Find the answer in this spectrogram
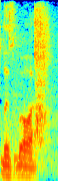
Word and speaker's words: Lisboa: lisbon lisbon or for the locals it's loose lisboa this ball lisboa it's yeah it spell completely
